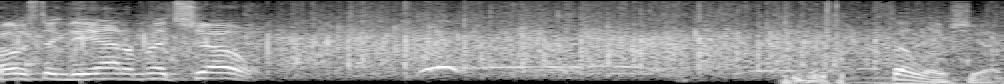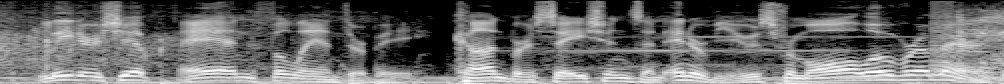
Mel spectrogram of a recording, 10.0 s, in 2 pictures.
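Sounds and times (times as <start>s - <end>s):
speech: 0.0s - 2.5s, 4.4s - 10.0s
audience round of applause: 0.0s - 5.4s.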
